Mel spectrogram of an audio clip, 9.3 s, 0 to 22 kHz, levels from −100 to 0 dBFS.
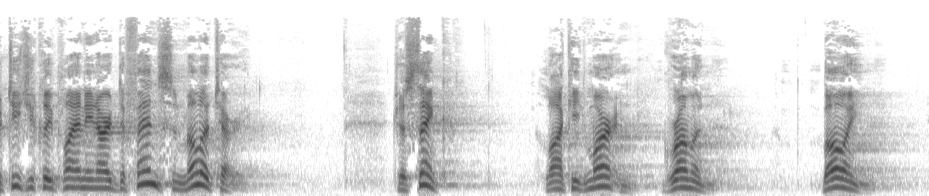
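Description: Loose connector crackle appears from 6.31 to 6.37 s in the speech: a worn or dirty contact is briefly making and breaking, chopping the signal on and off, so a short, irregular scratchy burst cuts across the audio.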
